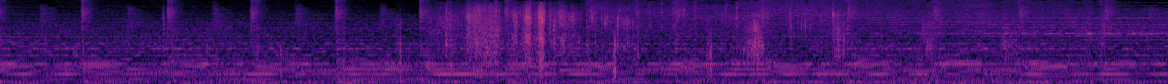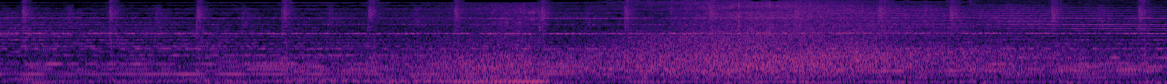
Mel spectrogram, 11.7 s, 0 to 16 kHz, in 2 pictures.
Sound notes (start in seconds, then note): 7.2 engines revving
